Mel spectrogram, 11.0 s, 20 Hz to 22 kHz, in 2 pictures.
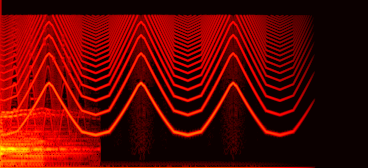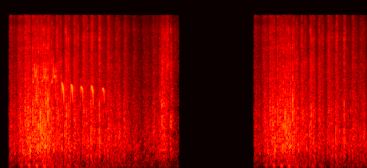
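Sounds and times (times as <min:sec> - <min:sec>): background music: 0:00.0 - 0:01.3
warbling electronic tone: 0:00.0 - 0:04.7.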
